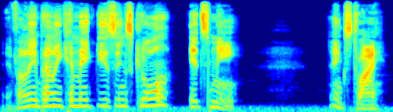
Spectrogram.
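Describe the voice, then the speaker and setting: A woman's voice: a little high, lively intonation, normal speed, dry recording, natural voice. A woman voicing a brash, sulky young female cartoon pegasus who grumbles in cocky slang. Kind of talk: character acting in a fan-fiction story reading.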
